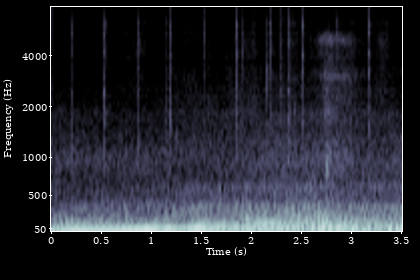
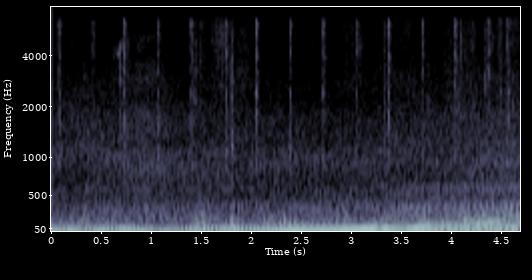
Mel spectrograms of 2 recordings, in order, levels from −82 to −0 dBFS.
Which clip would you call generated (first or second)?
first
